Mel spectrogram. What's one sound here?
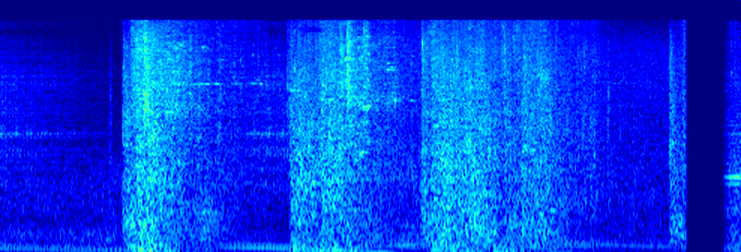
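A vehicle crashes and tumbles with loud thuds.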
